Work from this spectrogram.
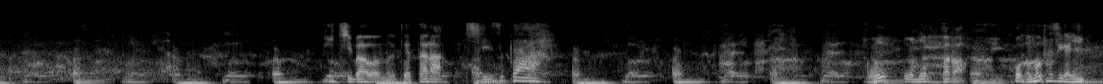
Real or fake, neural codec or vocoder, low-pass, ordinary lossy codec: fake; codec, 24 kHz, 3 kbps, HILCodec; 7.2 kHz; Opus, 24 kbps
